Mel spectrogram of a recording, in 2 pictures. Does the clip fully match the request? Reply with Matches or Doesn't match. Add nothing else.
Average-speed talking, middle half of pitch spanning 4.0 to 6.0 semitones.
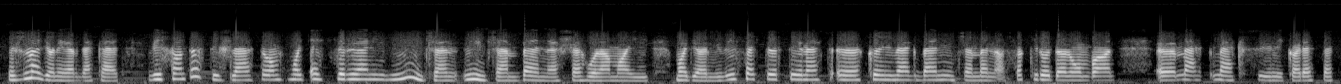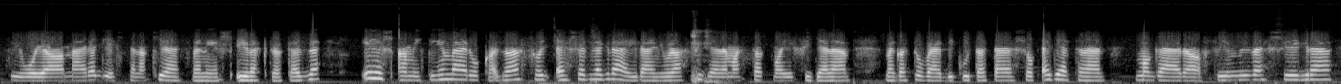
Doesn't match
